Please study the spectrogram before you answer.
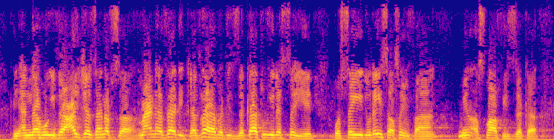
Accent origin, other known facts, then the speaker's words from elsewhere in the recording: Damascus, Damascus Governorate, Syria; مثلا عندنا في دمشق الآن موجود هذا البلوك الإسمنتي أو الفخاري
